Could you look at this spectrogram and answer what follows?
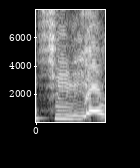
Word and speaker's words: philia: So philia rhymes with fill.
